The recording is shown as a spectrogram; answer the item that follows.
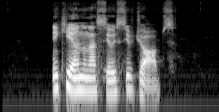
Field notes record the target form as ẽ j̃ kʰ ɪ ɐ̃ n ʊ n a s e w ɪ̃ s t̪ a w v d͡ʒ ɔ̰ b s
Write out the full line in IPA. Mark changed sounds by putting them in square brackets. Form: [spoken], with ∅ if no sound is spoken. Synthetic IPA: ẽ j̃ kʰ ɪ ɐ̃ n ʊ n a s e w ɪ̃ s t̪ [i] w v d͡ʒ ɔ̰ b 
